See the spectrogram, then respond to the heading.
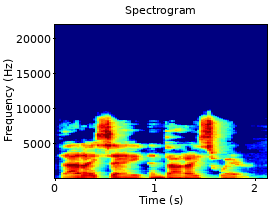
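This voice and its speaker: A woman's voice: deep voice, unhurried, a bit bright. A woman reading aloud and voicing a stiff, blunt, middle-aged female servant who speaks emphatically. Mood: stubborn.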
